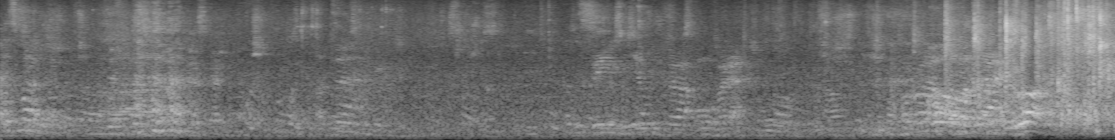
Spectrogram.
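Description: A man talks calmly to a group.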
